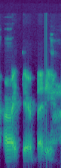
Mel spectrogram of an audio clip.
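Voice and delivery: low breathy whisper aside; hushed aside to a buddy. Real, not acted. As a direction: whisper it as a private joke. Aside to a viewer.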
